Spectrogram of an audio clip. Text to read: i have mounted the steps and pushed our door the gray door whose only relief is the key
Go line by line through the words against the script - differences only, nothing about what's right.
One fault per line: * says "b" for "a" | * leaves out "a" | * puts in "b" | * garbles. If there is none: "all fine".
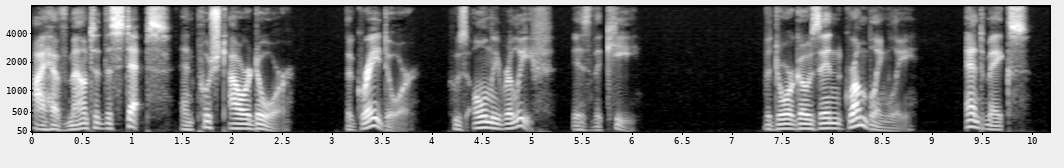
* puts in "the door goes in grumblingly and makes"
